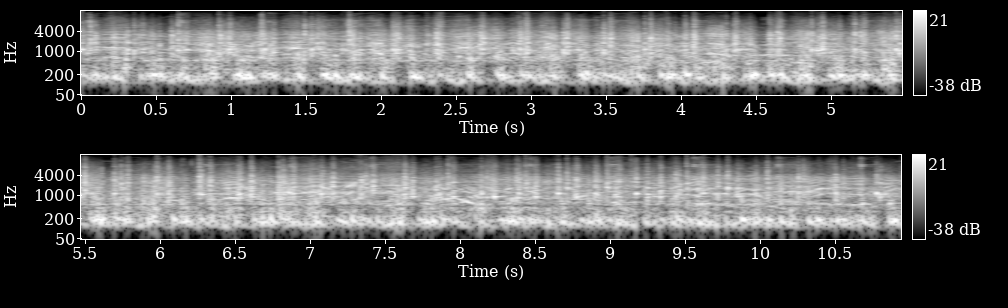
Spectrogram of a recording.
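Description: Loud, unbroken procession din: rapid, continuous hand drumming with many crowd voices over it.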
